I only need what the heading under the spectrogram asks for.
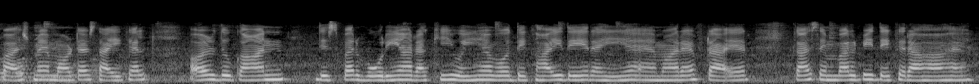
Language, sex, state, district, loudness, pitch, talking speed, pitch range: Hindi, female, Uttar Pradesh, Jyotiba Phule Nagar, -19 LUFS, 205 Hz, 145 wpm, 195-215 Hz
